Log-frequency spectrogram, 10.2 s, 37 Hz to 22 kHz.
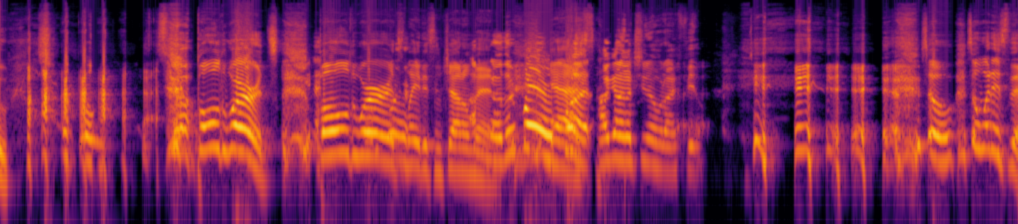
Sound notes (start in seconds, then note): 9.2 laughter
